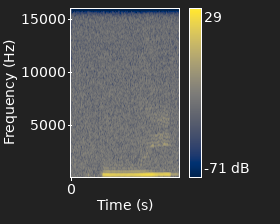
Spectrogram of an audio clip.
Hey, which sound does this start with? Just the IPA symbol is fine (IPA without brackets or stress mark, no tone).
p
